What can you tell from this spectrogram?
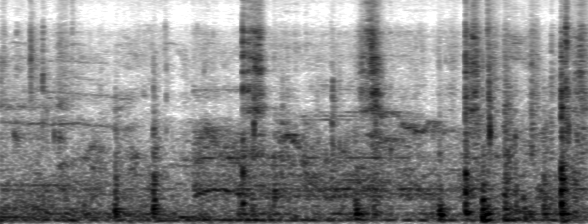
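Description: Light, scattered clinks and scrapes of eating utensils against a plate, a few sharp clicks bunched near the end.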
